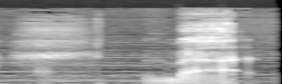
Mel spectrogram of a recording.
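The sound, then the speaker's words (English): A single loud burp, low and throaty with a rising tonal swell, lasting about half a second after a brief quieter vocal rumble. “Man, I'm full of burps.”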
